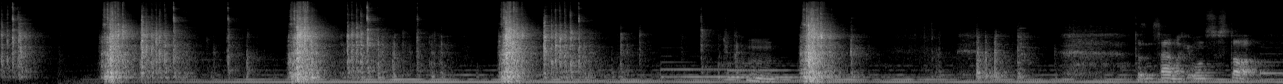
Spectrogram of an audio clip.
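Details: Rebuilt barn-find 1991 Honda CR125 two-stroke, no coolant in radiators, kickstarting; kicks about every two seconds as dull thuds that never fire; spark plug removed bone dry.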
